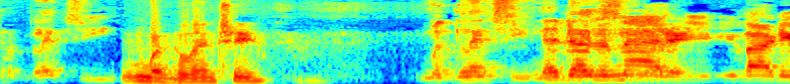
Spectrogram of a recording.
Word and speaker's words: McGlinchey: McGlinchey.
